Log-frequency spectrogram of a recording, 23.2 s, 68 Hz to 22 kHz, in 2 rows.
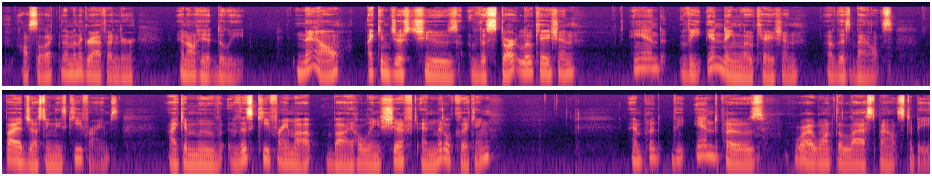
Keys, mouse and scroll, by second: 2.7 Delete, 3.9 click, 7.6 click, 11.5 click, 14.2 shift+middle click.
